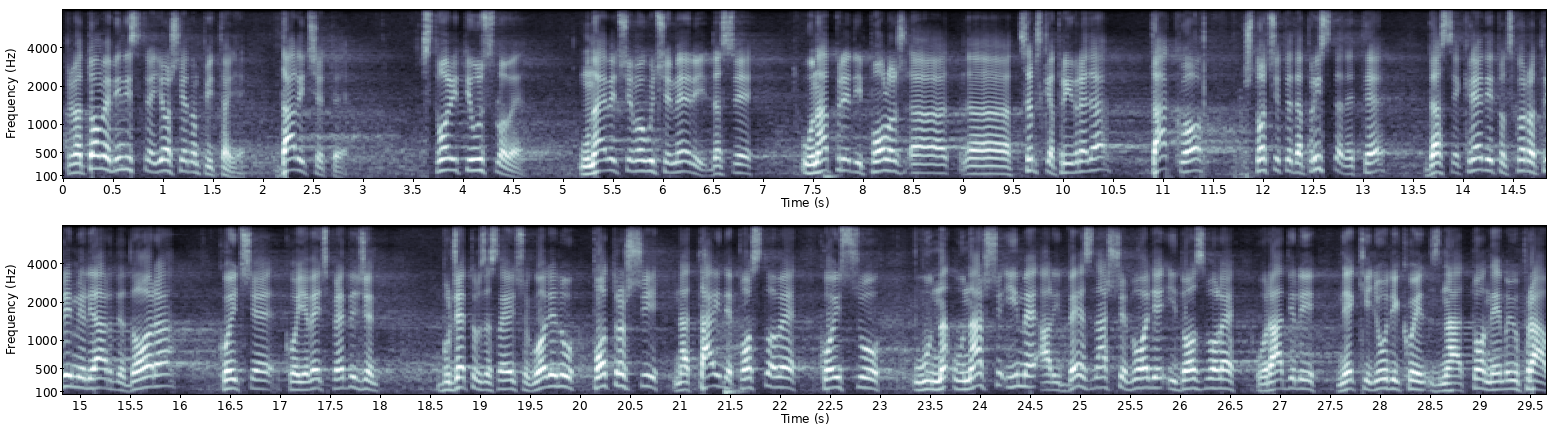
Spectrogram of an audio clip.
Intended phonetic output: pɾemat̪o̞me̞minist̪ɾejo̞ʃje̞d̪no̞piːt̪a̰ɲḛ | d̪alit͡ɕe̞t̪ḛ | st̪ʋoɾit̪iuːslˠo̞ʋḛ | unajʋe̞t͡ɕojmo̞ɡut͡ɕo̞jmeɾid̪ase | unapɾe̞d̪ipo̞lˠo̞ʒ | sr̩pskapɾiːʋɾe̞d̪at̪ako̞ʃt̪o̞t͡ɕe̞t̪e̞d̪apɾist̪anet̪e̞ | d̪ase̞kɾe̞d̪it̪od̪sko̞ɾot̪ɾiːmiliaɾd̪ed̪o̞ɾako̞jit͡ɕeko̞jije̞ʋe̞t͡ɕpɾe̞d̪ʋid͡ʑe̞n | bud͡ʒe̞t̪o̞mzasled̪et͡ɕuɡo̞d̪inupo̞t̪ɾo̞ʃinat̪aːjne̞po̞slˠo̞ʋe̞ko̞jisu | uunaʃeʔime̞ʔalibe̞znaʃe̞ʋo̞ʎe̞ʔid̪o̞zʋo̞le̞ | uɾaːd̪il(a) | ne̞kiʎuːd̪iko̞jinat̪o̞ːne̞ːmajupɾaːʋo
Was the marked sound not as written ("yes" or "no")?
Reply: yes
